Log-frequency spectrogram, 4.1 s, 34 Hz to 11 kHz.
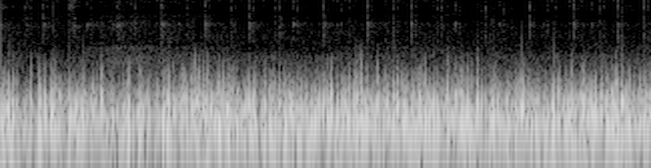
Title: Toshiba Shorai Edge (10000 BTU) indoor unit "clicking" noise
